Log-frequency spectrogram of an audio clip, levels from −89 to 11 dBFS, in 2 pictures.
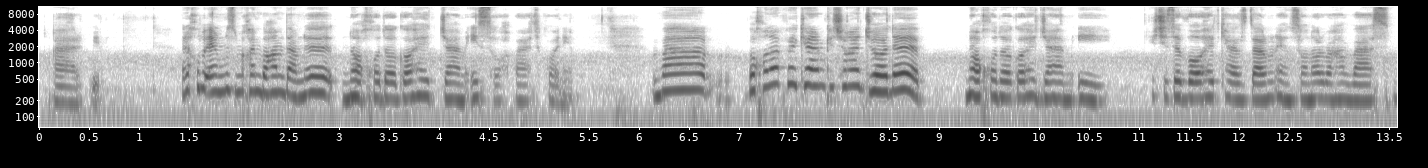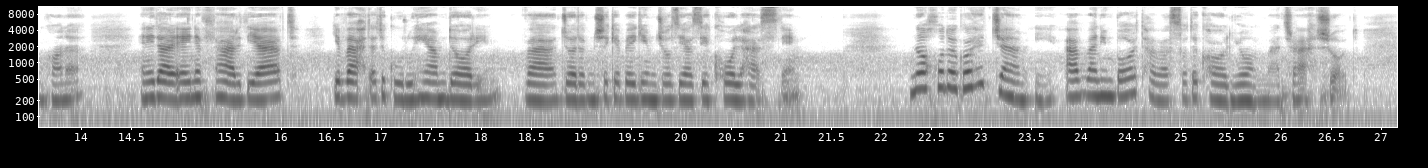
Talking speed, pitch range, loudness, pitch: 135 wpm, 205-245 Hz, -30 LUFS, 220 Hz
